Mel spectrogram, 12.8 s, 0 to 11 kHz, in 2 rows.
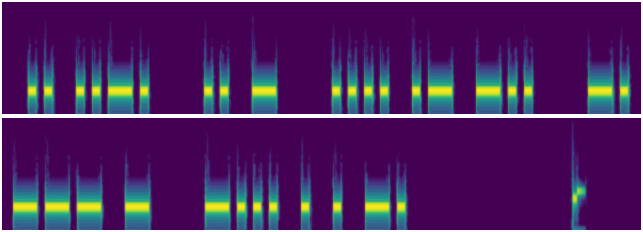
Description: Morse code, heard as a keyed tone, about 15 wpm, 700 Hz. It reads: IF IT HAD NOT BEEN
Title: Sets of 5 Words Encore 15wpm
